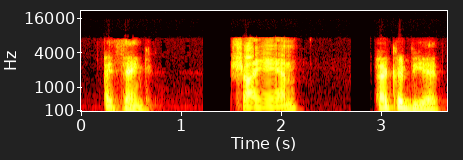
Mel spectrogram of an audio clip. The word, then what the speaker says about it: Cheyenne: where every shot counts with a lone gun Che enny I think Cheyenne that could be it c-h-e-y-e-n-n-e yeah Cheyenne okay thank you because I I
